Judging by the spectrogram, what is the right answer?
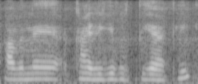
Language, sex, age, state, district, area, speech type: Malayalam, female, 30-45, Kerala, Pathanamthitta, rural, spontaneous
